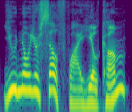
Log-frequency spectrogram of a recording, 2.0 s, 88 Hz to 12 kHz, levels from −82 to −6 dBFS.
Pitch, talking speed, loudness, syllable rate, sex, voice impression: 180 Hz, 180 wpm, -15 LUFS, 3.7 syllables/s, male, masculine, adult-like, tensed, powerful, bright, clear, fluent, slightly intellectual, slightly refreshing, friendly, slightly unique, lively, kind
